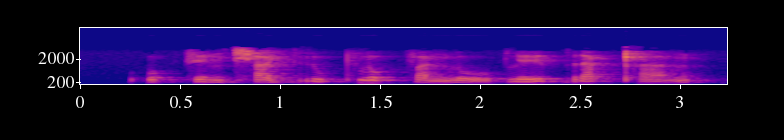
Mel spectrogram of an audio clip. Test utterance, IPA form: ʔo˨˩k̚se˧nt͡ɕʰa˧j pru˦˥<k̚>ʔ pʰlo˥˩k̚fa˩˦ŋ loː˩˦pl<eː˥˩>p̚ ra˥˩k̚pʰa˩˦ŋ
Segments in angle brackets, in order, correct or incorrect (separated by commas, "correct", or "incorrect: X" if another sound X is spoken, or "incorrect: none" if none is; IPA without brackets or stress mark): incorrect: none, correct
